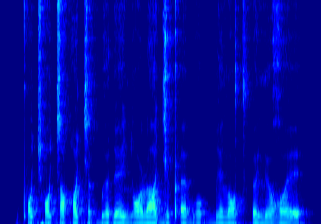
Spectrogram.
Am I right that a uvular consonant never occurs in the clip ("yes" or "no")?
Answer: no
